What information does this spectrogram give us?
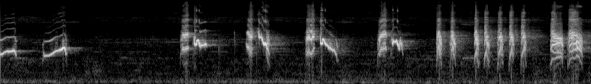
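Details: Long-tailed shrike singing as a lure to get a silent shrike going again: two clear rising whistles open, then harsh scratchy phrases and a quickening volley of sharp chips near the end.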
